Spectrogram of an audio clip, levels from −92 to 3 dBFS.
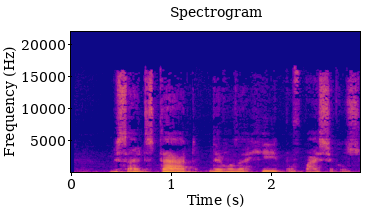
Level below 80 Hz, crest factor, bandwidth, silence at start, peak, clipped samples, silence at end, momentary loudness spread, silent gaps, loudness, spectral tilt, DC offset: -58 dBFS; 18 dB; 16.5 kHz; 0.4 s; -12 dBFS; under 0.1%; 0 s; 11 LU; none; -29 LUFS; -6 dB/octave; under 0.1%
